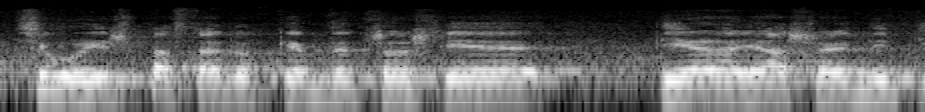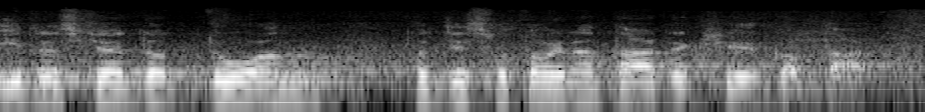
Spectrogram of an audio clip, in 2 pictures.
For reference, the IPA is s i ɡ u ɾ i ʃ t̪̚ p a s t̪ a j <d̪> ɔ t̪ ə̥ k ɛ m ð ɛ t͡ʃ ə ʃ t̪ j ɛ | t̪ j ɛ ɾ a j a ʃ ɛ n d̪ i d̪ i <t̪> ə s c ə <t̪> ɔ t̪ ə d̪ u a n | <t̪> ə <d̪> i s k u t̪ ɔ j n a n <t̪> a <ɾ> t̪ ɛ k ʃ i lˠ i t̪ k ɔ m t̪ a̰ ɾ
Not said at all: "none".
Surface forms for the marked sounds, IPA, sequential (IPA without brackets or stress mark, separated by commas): d̪, t̪, d̪, t̪, d̪, t̪, ɾ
